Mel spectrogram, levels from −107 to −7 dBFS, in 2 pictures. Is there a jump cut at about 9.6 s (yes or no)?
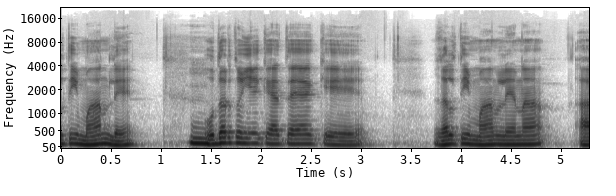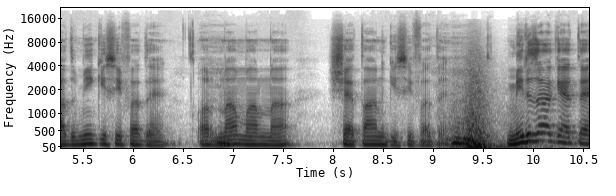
yes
